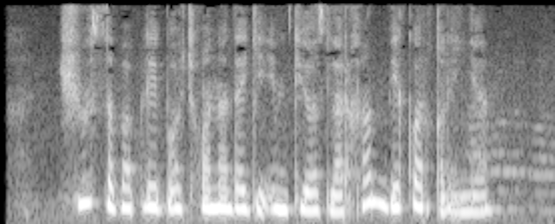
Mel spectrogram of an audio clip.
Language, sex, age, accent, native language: Uzbek, female, 18-24, Toshkent viloyati, Uzbek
